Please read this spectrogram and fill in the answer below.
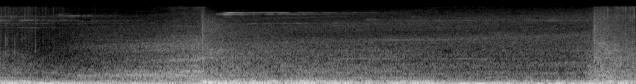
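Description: Horror trailer sound design: a loud, steady low rumbling drone, with one sharp hit about two seconds in.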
